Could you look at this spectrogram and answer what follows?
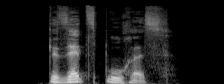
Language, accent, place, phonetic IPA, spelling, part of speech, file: German, Germany, Berlin, [ɡəˈzɛt͡sˌbuːxəs], Gesetzbuches, noun, De-Gesetzbuches.ogg
- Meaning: genitive singular of Gesetzbuch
